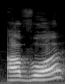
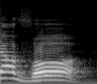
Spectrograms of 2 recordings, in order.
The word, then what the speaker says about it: avó: Então, por exemplo, avó é diferente de avô. Note que esse acento está indicando que a sílaba tônica é vô e está marcando o timbre aberto da vogal O. Então, é diferente de avó, avô. Percebe?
